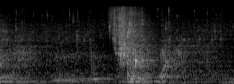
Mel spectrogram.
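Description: Water splashes briefly as a hand dips into a bucket.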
